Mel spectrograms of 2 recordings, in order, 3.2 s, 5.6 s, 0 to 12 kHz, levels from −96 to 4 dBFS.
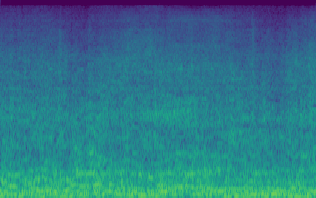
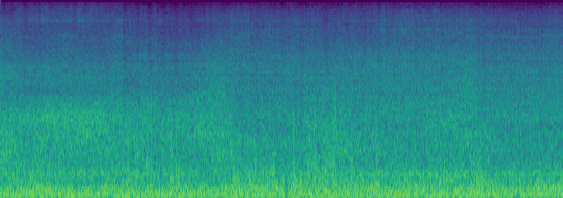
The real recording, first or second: second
